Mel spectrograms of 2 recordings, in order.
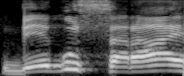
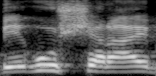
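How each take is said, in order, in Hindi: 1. बीच का व्यंजन सादा 's' ध्वनि है। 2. बीच का व्यंजन 'sh' ध्वनि है। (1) "बेगूसराय है, शराय नहीं है।" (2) "वो बेगूसराय बोलते हैं।"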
